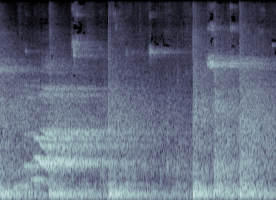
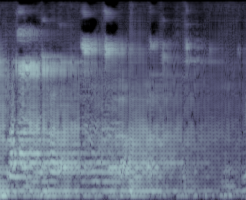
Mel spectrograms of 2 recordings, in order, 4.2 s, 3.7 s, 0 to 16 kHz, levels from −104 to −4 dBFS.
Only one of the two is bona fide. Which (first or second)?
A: first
